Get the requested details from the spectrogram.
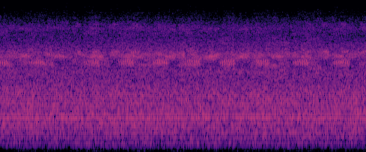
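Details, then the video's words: Bell cricket singing through the night as it gradually grows brighter: short ringing high bell-like pulses repeated about twice a second, with a second overlapping pulse train, over a steady hiss and a faint constant hum. "bell cricket Cry of falling insects It gets brighter gradually from the night"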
